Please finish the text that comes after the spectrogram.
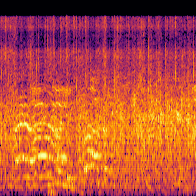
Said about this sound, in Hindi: तालियां जोरदार वाली बजा दो एक बार, हाथ उठा के जरा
